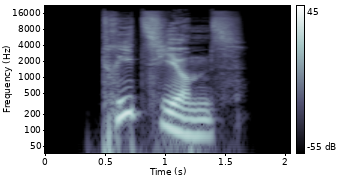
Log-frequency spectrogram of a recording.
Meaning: plural of Tritium
- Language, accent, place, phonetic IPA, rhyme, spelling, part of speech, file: German, Germany, Berlin, [ˈtʁiːt͡si̯ʊms], -iːt͡si̯ʊms, Tritiums, noun, De-Tritiums.ogg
